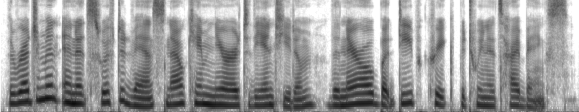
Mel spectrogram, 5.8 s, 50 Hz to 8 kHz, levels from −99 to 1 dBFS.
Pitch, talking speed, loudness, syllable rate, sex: 195 Hz, 220 wpm, -17 LUFS, 5.5 syllables/s, female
